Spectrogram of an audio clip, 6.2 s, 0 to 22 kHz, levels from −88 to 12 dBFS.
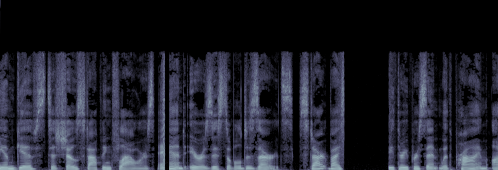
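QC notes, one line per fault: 2.00–2.12 s, wireless microphone squelch dropout: the radio signal weakens and a short swell of hiss precedes about 66 ms of near silence as the receiver's squelch shuts the output, then the speech returns. The rising static before the gap separates it from a clean digital dropout.
4.17–4.94 s, wireless microphone squelch dropout: a longer dropout, with hiss building before a mute of about 570 ms, long enough to leave a clear hole in the speech.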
